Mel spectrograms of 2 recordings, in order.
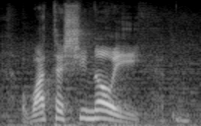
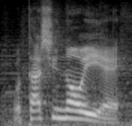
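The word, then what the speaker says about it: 私の家: Watashinoi. Kouhale. I'm being glared at for my terrible Japanese pronunciation right there.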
